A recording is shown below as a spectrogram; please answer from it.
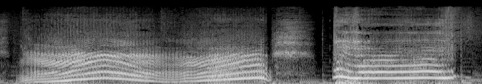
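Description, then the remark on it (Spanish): A loud, tonal simulated engine roar from an electric Charger Daytona SRT car, played through speakers as it accelerates, swelling and bending in pitch, then a short pause before a second, steadier and higher-pitched burst that cuts off abruptly. “Cuando ustedes aceleran el carro, lo que pasa es de que tiene bocinas y la bocina amplifica un sonido.”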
